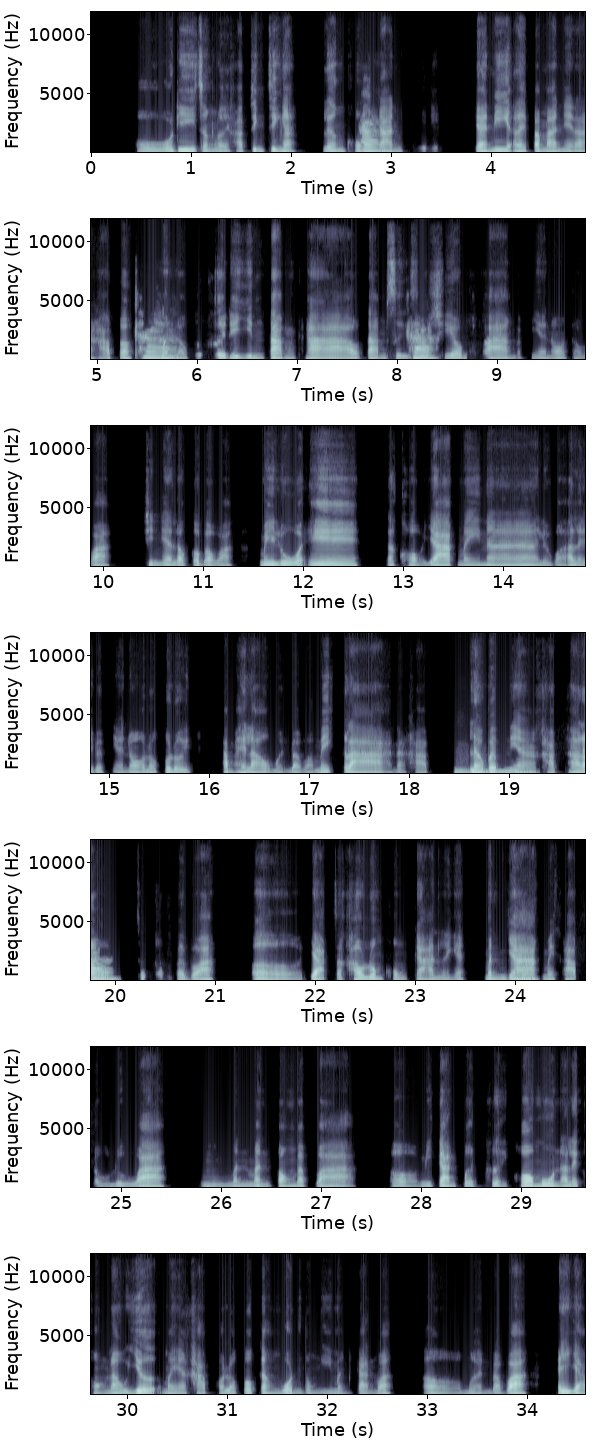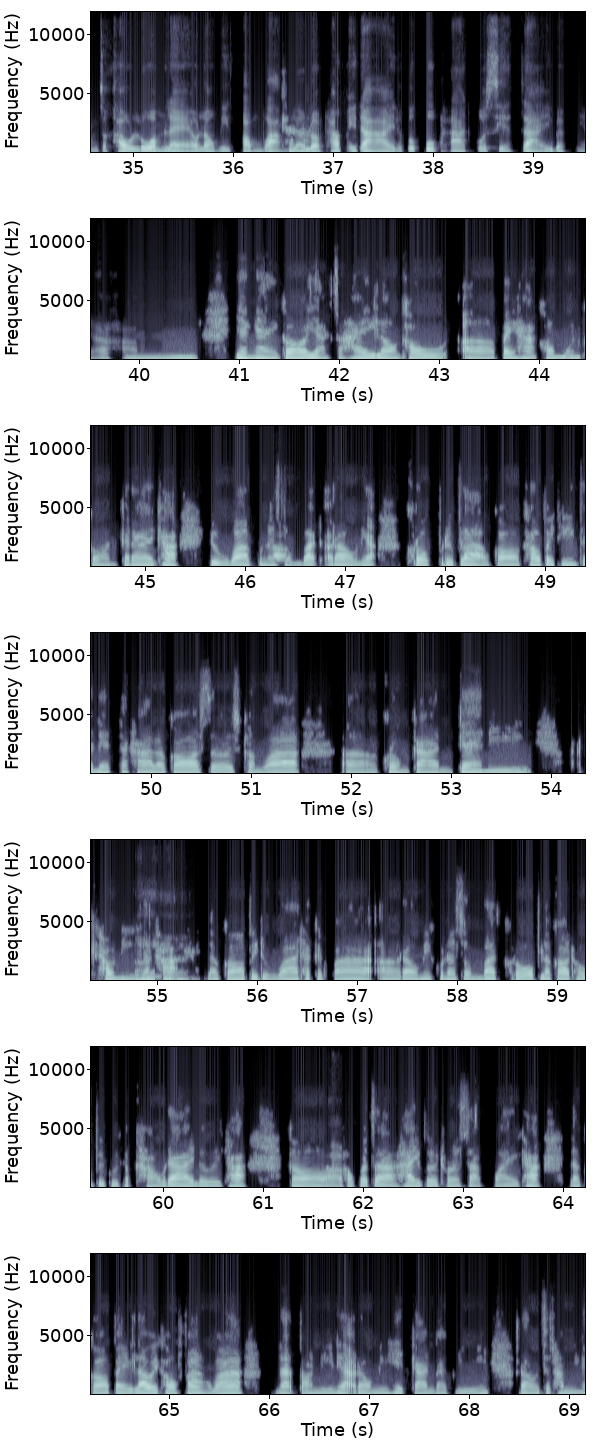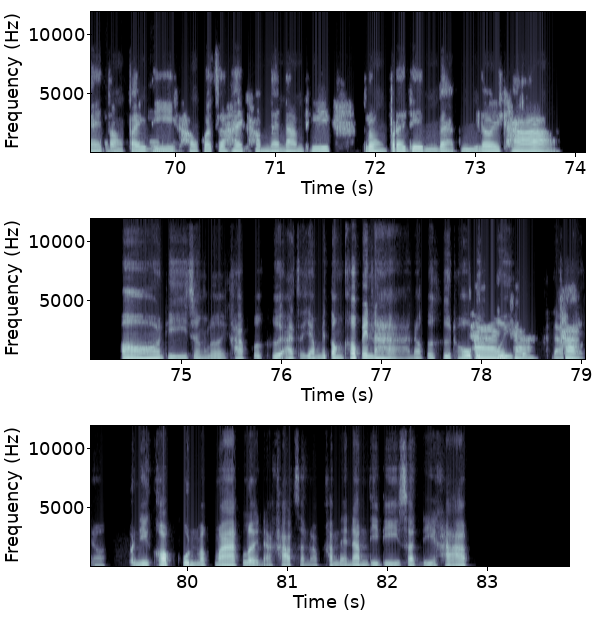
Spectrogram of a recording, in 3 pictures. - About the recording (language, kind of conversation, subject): Thai, advice, ฉันควรจัดการหนี้และค่าใช้จ่ายฉุกเฉินอย่างไรเมื่อรายได้ไม่พอ?
- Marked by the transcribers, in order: none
